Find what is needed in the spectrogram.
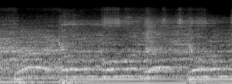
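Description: Loud live hip-hop performance: a sustained bass line and DJ backing track, with a performer's voice through a microphone over it.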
